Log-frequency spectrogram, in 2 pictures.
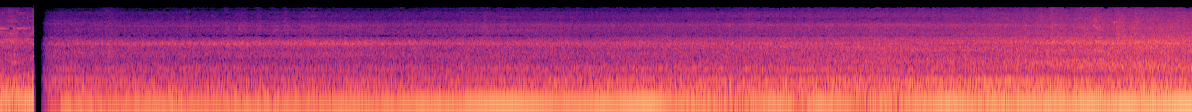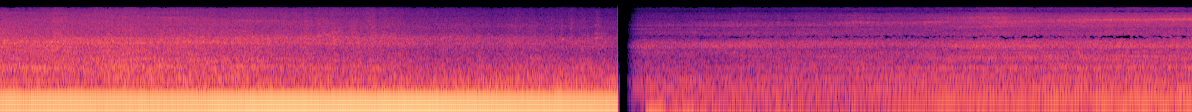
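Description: Hino tanker truck's diesel engine pulling up a steep climb, a deep drone that grows louder as the truck comes close. It cuts off suddenly about three-quarters of the way through, leaving a quieter engine hum from trucks further off.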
